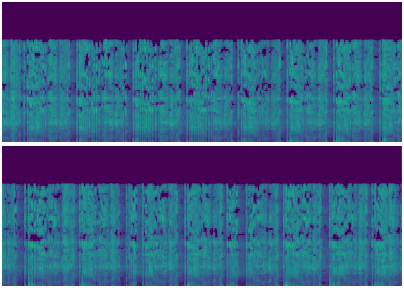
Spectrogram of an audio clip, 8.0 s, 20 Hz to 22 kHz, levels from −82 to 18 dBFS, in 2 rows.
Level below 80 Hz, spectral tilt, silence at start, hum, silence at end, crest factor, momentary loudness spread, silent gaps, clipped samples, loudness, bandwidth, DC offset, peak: -54 dBFS; 1 dB/octave; 0 s; none; 0 s; 24 dB; 2 LU; none; under 0.1%; -21 LUFS; 16.5 kHz; under 0.1%; 0 dBFS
